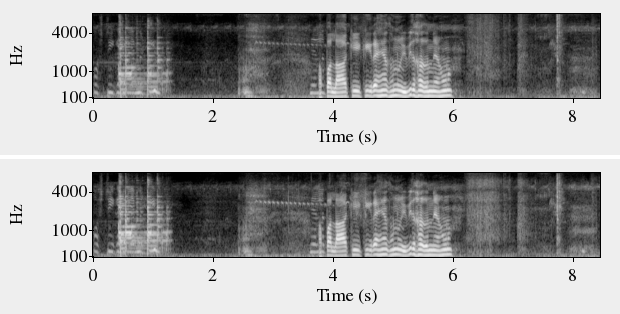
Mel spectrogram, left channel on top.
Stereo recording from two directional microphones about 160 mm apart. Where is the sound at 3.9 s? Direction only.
90° left; by 5.4 s 65° left (ahead or behind).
